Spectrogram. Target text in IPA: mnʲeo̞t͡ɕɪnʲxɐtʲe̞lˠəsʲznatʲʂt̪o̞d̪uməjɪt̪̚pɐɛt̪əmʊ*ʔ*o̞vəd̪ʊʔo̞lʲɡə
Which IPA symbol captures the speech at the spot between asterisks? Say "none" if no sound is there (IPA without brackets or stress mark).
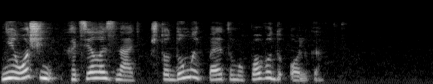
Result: p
